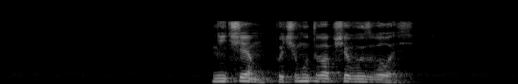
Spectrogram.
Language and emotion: Russian, angry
